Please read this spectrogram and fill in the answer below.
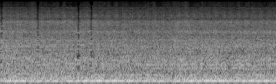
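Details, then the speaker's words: Volvo Penta 5.0 GXI-C marine V8 in a 2003 Chaparral Sunesta 242, after installing MarineTorq stainless manifolds and risers: a steady, even low growl at idle with no misses, ticks or knocks. Leaks are fixed and it is ready for water tests. "look at that shine and listen to that growl this thing's working great all the leaks are taken care of back down tight"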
